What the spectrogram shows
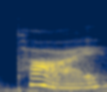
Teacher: When we're saying pie, we have to slide and move on that I sound. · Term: diphthong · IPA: /aɪ/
